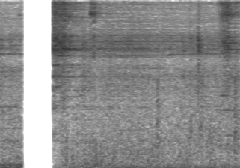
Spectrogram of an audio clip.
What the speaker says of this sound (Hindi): गाड़ी अपना ट्रैक चेंज करते हुए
